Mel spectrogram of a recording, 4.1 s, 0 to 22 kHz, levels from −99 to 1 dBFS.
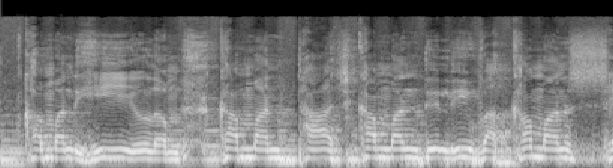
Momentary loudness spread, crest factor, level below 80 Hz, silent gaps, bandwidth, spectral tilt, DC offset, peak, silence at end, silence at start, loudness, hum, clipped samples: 3 LU; 12 dB; -32 dBFS; none; 15.5 kHz; -6 dB/octave; under 0.1%; 0 dBFS; 0 s; 0 s; -13 LUFS; none; under 0.1%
